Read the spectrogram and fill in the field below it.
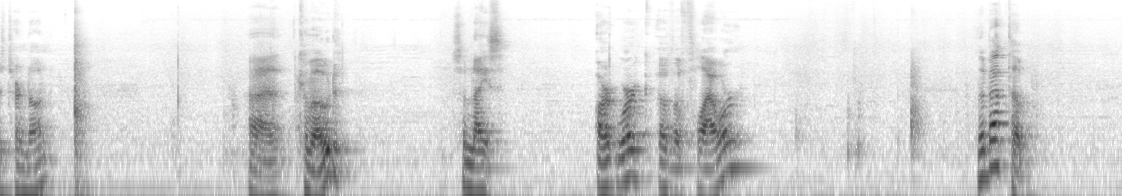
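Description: A man talks calmly close by, in short phrases.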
